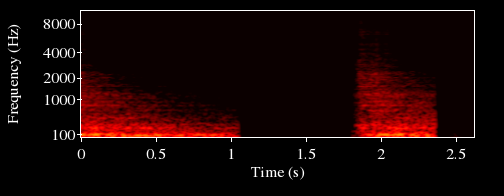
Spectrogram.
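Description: A trailer hit built in sound design and drenched in 100% wet reverb plays twice as a dense, booming wash, each burst about a second long and cut off abruptly, with silence between.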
